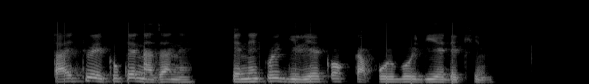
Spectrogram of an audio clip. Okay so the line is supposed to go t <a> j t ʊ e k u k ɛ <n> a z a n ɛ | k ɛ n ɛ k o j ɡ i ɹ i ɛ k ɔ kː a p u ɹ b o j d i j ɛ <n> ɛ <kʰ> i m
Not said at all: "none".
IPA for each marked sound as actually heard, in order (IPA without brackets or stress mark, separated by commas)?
a, n, d, kʰ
